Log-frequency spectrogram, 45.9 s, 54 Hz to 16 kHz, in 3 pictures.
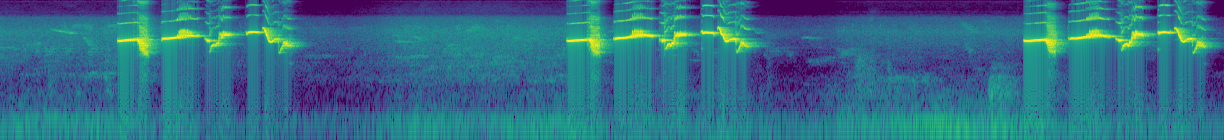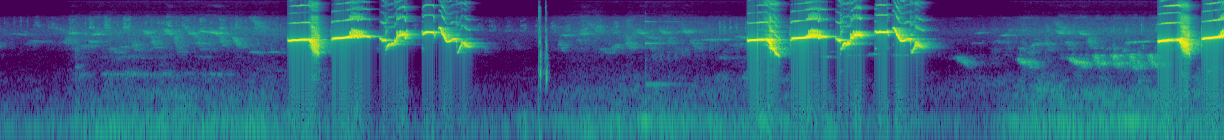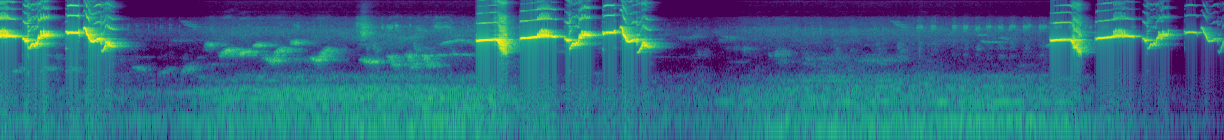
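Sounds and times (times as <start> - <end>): bird singing rapid notes: 0.6 - 3.7, 7.1 - 10.6, 12.1 - 45.9.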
